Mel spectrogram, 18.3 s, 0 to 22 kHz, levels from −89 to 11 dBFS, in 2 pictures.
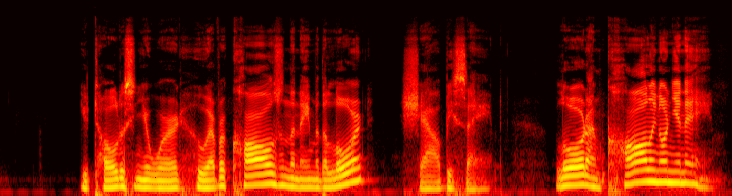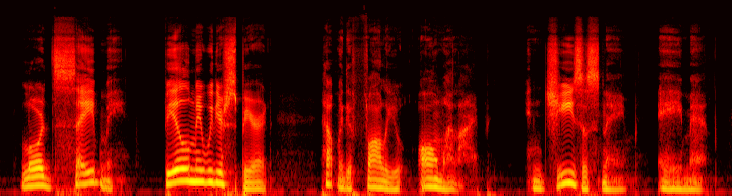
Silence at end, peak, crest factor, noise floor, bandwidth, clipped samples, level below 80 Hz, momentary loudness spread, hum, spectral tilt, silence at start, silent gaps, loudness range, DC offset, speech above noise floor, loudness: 0.35 s; -6 dBFS; 16 dB; -71 dBFS; 14 kHz; under 0.1%; -46 dBFS; 16 LU; none; -6 dB/octave; 1 s; none; 8 LU; under 0.1%; 50 dB; -22 LUFS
